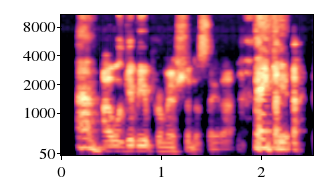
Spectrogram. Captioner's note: laugh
